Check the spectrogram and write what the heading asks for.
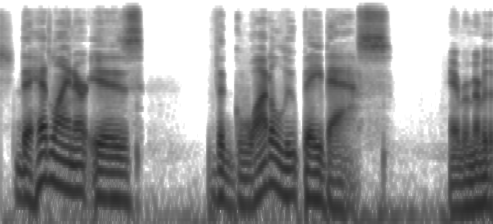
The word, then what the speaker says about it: Guadalupe bass: The headliner is the Guadalupe bass. And remember the pronunciation guide. Wadupoo. You got it. And bass rhymes with class.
